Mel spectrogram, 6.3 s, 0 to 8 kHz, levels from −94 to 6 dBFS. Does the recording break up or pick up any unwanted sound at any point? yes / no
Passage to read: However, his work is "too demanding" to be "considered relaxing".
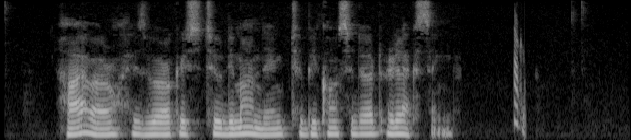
yes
